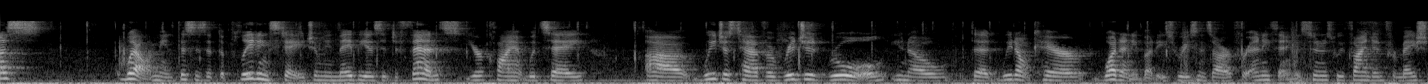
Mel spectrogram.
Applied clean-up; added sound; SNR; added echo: none; Gunshot, gunfire; 14 dB; none.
